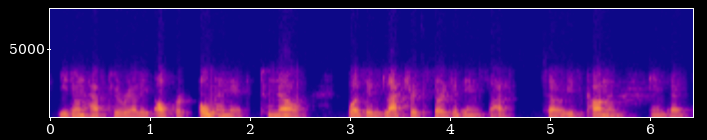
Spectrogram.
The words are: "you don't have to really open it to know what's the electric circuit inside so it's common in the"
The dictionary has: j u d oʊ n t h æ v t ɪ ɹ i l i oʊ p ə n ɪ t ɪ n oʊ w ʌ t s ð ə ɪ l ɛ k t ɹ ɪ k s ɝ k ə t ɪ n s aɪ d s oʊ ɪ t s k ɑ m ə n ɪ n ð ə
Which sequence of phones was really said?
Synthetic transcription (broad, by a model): j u d oʊ n t h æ f t ɪ ɹ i l i oʊ p ə n ɪ t ɪ n oʊ w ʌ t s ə ɪ l ɛ k t ɹ ɪ k s ɝ k ə t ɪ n s aɪ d s oʊ ɪ t s k ɑ m ə n ɪ n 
